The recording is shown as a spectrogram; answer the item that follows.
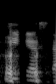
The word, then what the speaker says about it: Aeneas: Aeneas, actually, Aeneas.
